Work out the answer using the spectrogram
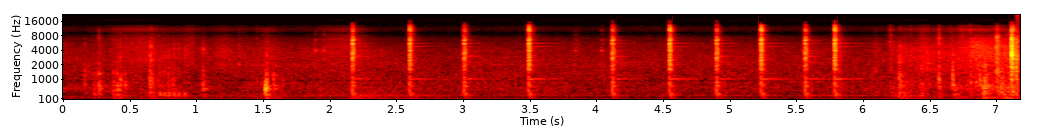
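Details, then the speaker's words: Jeep that won't start, hood closed, listening near the fuse box: about ten sharp relay clicks with no cranking; clicking means relay, battery, fuse and ignition switch are good, leaving the starter as the suspect. "That clicking there is basically the noise you are looking for. And if that clicking is occurring, that means that your relay is good."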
